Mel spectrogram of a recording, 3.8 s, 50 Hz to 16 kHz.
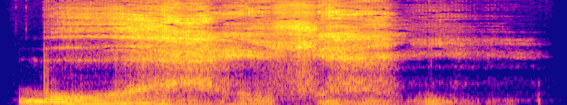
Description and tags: Zombie speaks
Inhuman creature zombie-like gasps. Zombie voices acted and recorded by me. Using Yamaha pocketrak W24.
gasps, beast, male, inhuman, brute, undead, breath, horror, moan, chock, zombie, snort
